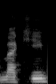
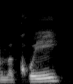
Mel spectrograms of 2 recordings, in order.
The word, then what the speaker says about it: maqui: have you ever heard the the Maqui berry or Mac we there's two different ways to pronounce and there's no I've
